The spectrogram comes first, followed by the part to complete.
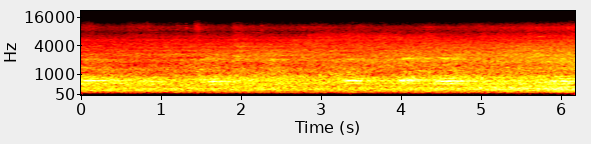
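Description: Steady outdoor background noise, an even hiss and rumble, with a few short, faint tones rising above it now and then.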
